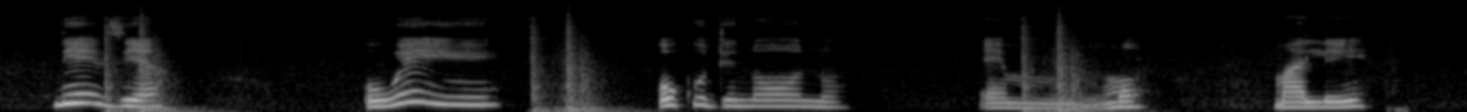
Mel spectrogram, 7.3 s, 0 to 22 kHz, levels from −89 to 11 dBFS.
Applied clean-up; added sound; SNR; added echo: none; Slam; 19 dB; none.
